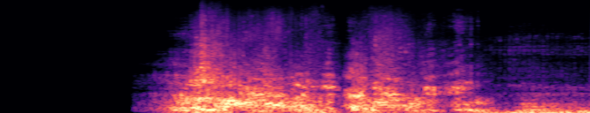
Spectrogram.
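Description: The MGM logo's lion roaring: silence, then about a second in a loud roar that breaks briefly and roars again.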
